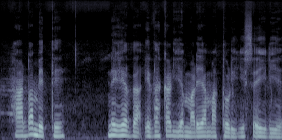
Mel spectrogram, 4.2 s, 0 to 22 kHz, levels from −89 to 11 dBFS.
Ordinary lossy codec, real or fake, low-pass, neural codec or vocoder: none; fake; none; vocoder, 44.1 kHz, 128 mel bands, Pupu-Vocoder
